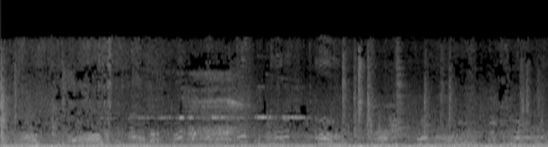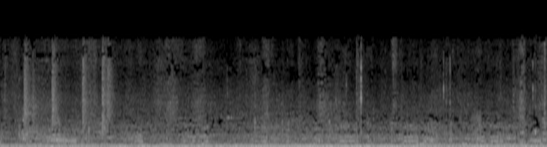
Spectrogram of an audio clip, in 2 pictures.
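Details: Newborn Labrador Retriever puppies, four born so far to the mother dog Pari, black and off-white, at Sinnar, Nashik, Maharashtra. Thin wavering squeaks and whines repeat throughout over a man talking and a low engine hum.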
